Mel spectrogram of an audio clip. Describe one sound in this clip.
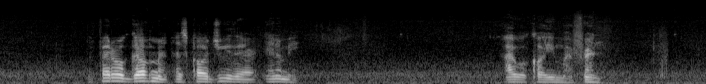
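A man speaks calmly and softly, close by.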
